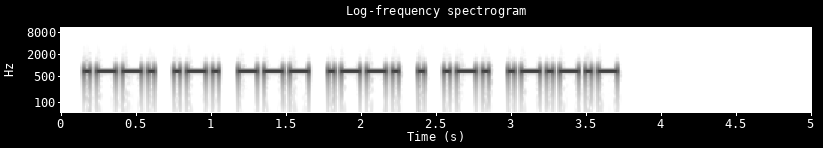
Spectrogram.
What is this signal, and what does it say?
Morse code, heard as a keyed tone, about 27 wpm, 700 Hz. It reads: PROPER.
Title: Sentences from Top 1000 Words - Review Part 5 - 28wpm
